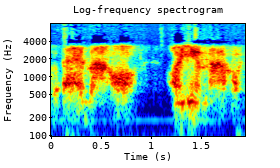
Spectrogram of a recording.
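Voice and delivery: voiceless, barely there voice; hoarse whisper. Retold or imitated. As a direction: rasp it out with no voice. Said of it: "llegó Javier López mudo".

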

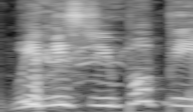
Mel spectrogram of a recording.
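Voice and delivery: high, sweet mock-sentimental call; teasing voice crying out to Poppy; mock tender. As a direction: coo it to a long-lost grandpa.

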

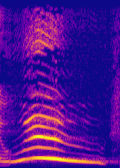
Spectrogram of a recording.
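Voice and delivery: high, loud cheer of joy; a loud, high whoop; joyful whoop. Retold or imitated. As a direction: whoop like thirsty people hearing good news. People cheer at water news.

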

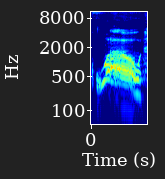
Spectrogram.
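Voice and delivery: high, stunned whoa; mock gasp of disbelief; amazed. Reacting to her mom's trust, a mock amazed whoa. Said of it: "And I'm like".

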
